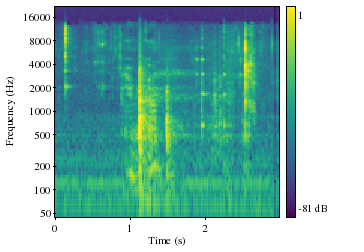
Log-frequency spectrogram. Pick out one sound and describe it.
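A spoon scrapes and clinks against a ceramic bowl while stirring.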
